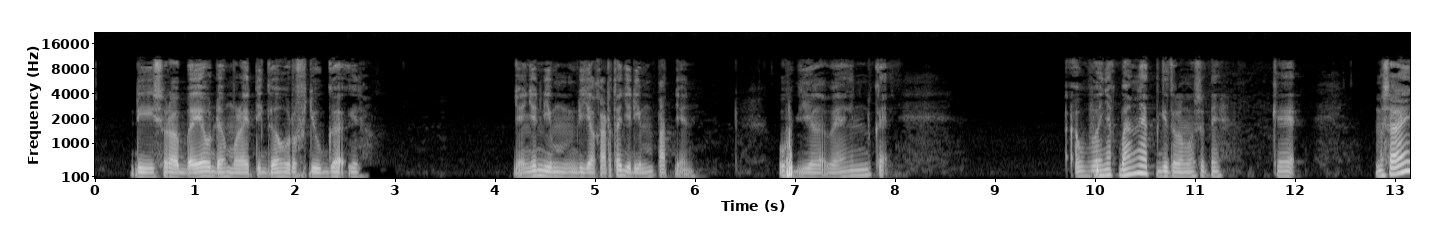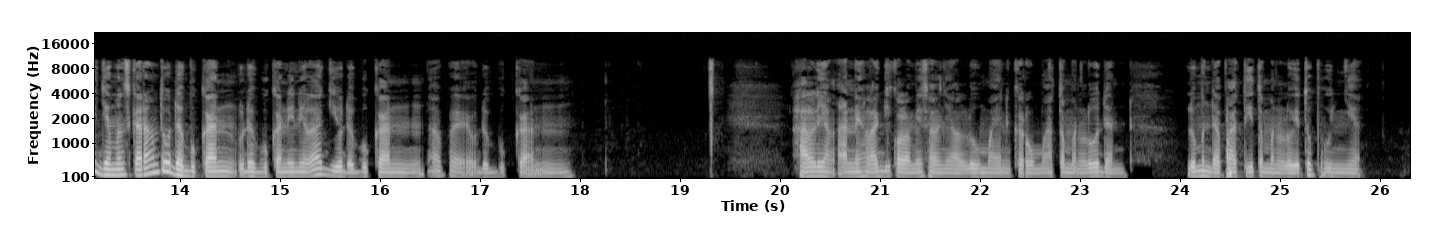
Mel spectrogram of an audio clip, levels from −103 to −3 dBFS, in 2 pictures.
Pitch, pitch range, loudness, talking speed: 115 Hz, 105-125 Hz, -30 LUFS, 135 wpm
